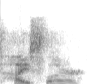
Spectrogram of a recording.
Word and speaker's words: Hueisler: my last name is heisler it rhymes with chrysler i remember it a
